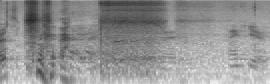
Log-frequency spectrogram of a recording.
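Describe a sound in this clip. An audience laughs briefly.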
